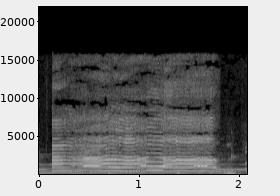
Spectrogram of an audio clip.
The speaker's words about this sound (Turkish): Eğer biri bana dokunursa şöyle yaparım. Hayır bunu bana yapamazsın. Durmazsa eğer böyle bağırırım.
